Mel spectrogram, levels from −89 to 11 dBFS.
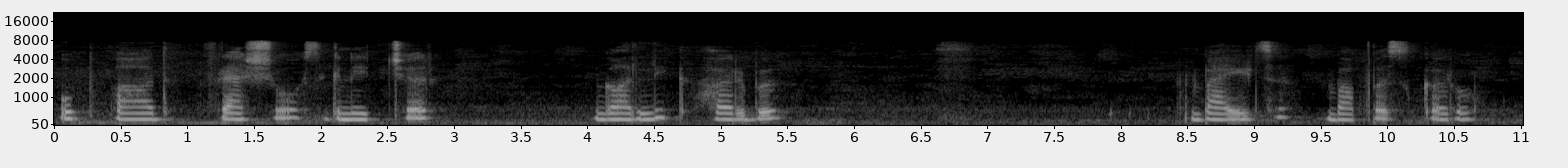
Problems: none marked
